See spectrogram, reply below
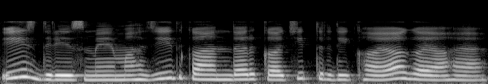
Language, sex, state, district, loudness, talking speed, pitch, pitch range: Hindi, female, Jharkhand, Ranchi, -14 LUFS, 135 wpm, 220 Hz, 210-245 Hz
